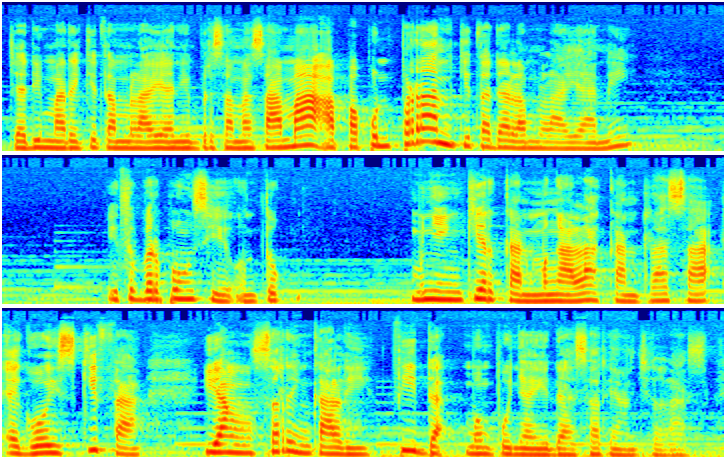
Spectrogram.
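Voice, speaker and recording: A woman's voice: fairly low pitch, soft background music. Chatty middle-aged woman preaching. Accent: Indonesian. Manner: chatty and joking, acting out quick asides. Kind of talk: sermon. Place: church hall.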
